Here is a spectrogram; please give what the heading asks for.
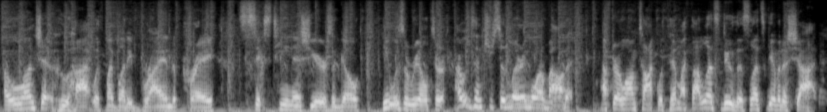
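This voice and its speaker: Male bingo host, upbeat and folksy, casual chatter with lively pitch swings, light music underneath. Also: normal speed, vocal fry.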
